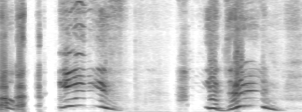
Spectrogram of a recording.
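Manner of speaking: put-on thick, broad Scottish accent, very high-pitched character voice. Greeting Eve as a character met at a party: McGonagall voice. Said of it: "I've got to do my McGonagall".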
